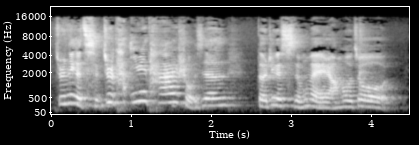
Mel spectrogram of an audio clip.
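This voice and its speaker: A woman's voice: fairly high pitch, normal speed. Chatty woman in an echoey room. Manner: animated storytelling with laughs. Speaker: podcast host. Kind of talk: casual chat.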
